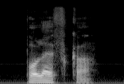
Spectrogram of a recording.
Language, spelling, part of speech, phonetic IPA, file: Polish, polewka, noun, [pɔˈlɛfka], Pl-polewka.ogg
